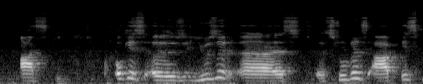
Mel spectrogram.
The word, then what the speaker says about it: ASCII: the American standard code for information interchange, often pronounced ASCII.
